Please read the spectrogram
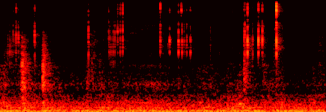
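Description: Faint handling sounds of fingers on a small metal enamel pin and its plastic sound disk: a few light, scattered clicks over a low steady room hum.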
